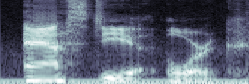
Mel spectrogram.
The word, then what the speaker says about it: Gnasty Gnorc: Nasty Gnorc. Gnasty Gnorc. Because there's a G in front of it. I'm sorry, it's quiet. Asty Orc.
